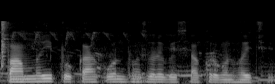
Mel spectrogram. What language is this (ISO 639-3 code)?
ben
